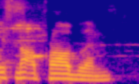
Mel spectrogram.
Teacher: They don't pronounce T, especially if you are hearing any British native speaker is speaking on BBC.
